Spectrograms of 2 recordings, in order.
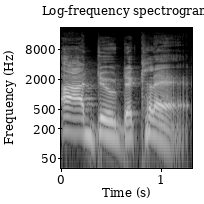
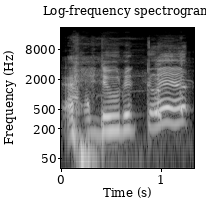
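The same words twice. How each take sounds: First: Slow southern drawl; mock southern gentleman; southern accent. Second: Slow, louder southern drawl; southern accent. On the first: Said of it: "hit me with the "I do declare". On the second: Pretend. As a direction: ham up a genteel southern lawyer. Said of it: "if I say it in this southern accent".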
